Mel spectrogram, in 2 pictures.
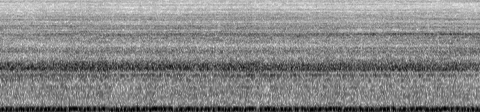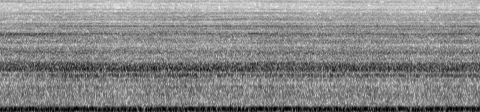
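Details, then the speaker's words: Idling engine warming up, fan not yet on: steady deep idle with a light, fast ticking; owner suspects a very loud turbo wastegate rattle, not confirmed. "Wastegate's really loud. Fan hasn't kicked on yet. It's starting to get warm."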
